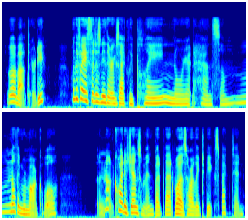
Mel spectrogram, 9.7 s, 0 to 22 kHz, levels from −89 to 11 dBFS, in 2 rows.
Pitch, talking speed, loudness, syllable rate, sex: 205 Hz, 150 wpm, -21 LUFS, 5.2 syllables/s, female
